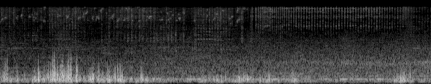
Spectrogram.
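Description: Bicycle being ridden along a paved street: rumbling rattle of tyres and frame with wind noise, loudest in the first second and then quieter.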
